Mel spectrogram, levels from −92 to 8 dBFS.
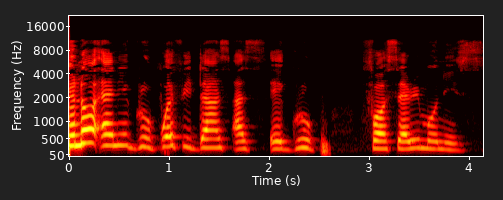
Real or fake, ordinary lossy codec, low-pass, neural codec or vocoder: real; MP3, 64 kbps; 10.8 kHz; none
